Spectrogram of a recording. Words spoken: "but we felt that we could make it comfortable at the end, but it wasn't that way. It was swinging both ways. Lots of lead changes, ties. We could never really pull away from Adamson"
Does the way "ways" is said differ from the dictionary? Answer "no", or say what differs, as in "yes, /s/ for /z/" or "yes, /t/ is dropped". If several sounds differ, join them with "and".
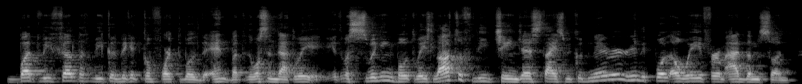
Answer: yes, /s/ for /z/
